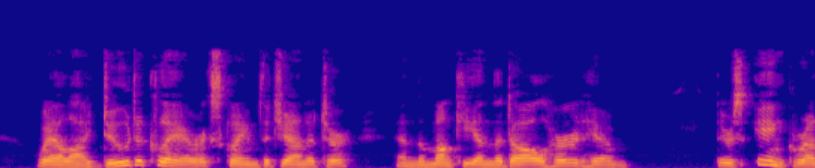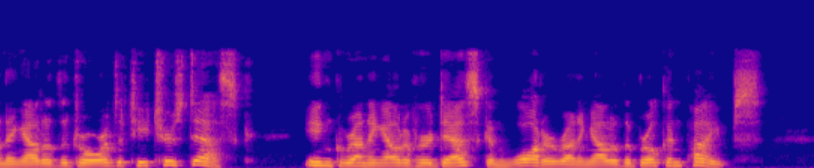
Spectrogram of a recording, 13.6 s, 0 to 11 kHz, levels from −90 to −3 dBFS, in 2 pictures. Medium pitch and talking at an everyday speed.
Yes: medium, 180 Hz; average, 175 wpm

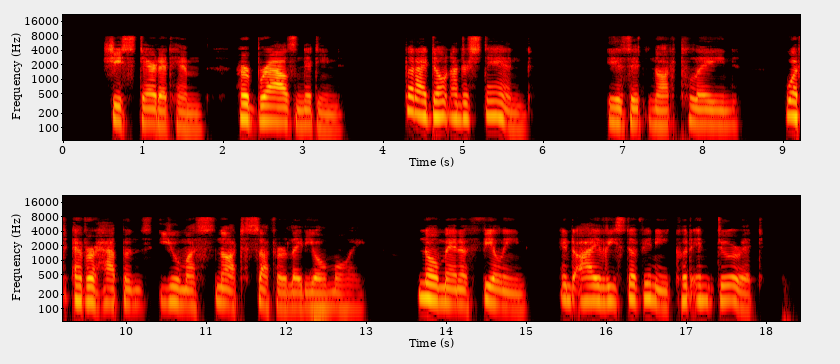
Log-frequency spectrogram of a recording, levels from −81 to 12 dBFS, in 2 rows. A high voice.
No: low, 130 Hz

